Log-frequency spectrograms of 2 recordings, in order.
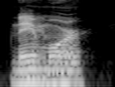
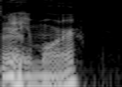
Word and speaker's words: Namor: Namor, I guess you should pronounce it. Mm-hmm. I like that we got a nice pronunciation of it. So we'll see how many people that just don't even know anything about the guy will now pronounce it like that versus Namor.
